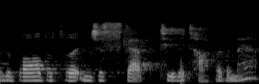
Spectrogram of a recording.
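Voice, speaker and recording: Soft-spoken delivery in a calm, gentle tone. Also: woman. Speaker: yoga instructor. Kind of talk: guided yoga class.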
